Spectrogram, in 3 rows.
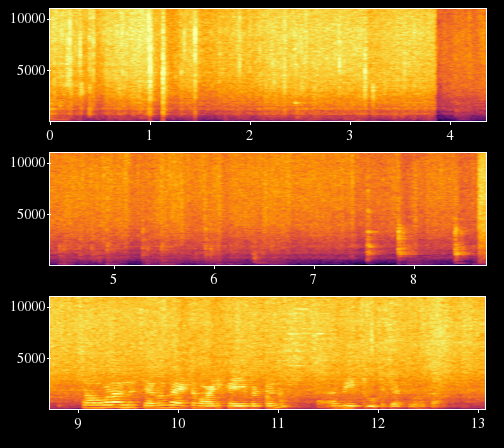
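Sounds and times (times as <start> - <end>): onion sizzling in hot oil: 0.0 - 13.0.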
